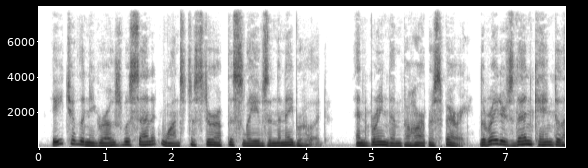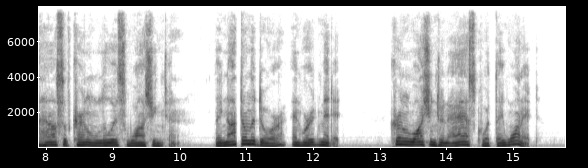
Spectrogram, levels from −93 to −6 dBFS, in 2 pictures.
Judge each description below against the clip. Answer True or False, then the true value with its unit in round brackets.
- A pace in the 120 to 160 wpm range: False (180 wpm)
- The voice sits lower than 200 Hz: True (140 Hz)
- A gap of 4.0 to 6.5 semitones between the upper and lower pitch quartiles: False (3.3 semitones)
